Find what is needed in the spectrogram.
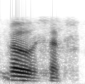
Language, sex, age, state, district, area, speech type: Bodo, male, 18-30, Assam, Udalguri, rural, conversation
